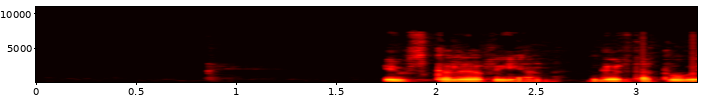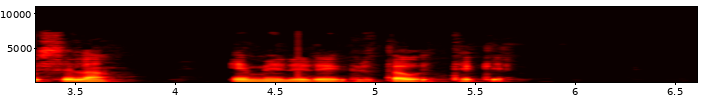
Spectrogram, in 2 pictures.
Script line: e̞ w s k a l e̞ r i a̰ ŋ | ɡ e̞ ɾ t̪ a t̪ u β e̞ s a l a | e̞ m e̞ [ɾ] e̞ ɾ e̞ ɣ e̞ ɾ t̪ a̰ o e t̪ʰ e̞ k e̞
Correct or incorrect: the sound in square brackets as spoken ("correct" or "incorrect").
correct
